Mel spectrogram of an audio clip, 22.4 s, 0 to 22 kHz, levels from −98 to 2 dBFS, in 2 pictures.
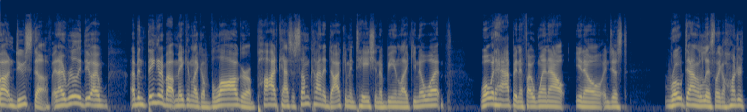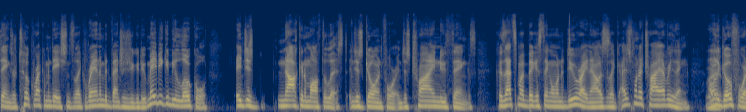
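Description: A speech recording with nothing technically wrong with it.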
